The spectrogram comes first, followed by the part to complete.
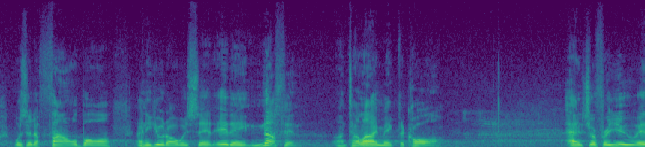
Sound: congregants laugh

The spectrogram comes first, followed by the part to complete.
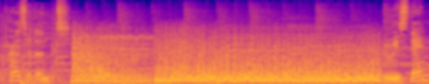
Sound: building exploding

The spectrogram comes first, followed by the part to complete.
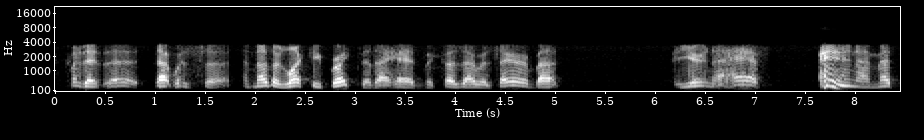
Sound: laughs

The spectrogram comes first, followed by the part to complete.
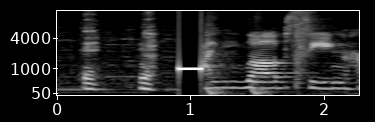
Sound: beep

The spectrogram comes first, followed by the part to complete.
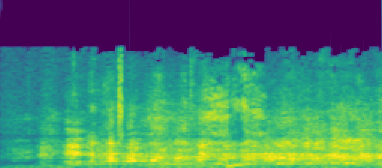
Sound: audience laughing

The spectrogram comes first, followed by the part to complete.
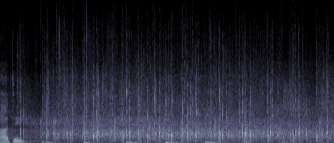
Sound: audience applauding

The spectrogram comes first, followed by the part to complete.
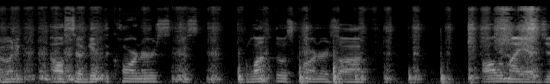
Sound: scraping/sanding sounds

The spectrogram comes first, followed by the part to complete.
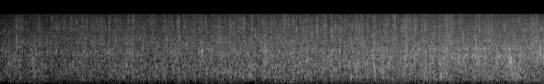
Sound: running water

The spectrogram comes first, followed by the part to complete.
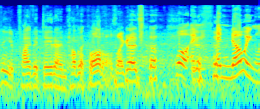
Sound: laughs

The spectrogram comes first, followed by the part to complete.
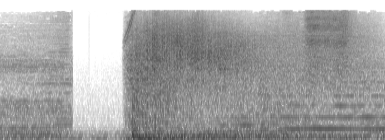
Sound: explosion

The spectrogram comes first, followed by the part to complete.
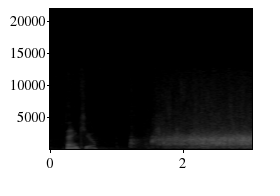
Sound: applause

